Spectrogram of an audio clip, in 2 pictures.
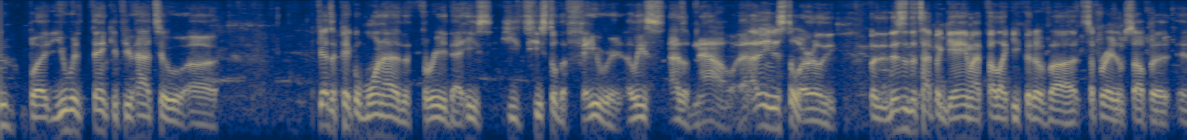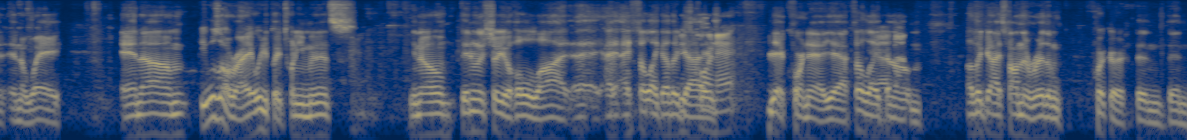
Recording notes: The Garden Report airs live after the Celtics' second preseason tilt vs the New York Knicks at Madison Square Garden! LIVE from MSG!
